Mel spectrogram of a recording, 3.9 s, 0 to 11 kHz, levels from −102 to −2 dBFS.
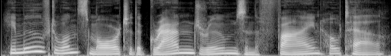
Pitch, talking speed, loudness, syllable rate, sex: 150 Hz, 185 wpm, -19 LUFS, 3.7 syllables/s, male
